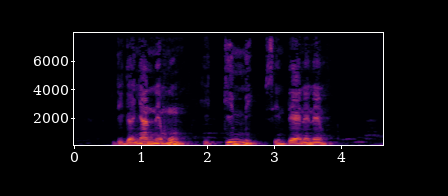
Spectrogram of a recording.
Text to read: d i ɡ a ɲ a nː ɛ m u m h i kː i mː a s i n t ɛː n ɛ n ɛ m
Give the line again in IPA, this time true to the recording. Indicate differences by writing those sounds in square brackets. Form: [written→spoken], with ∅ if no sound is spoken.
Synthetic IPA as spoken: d i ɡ a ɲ a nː ɛ m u m h i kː i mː [a→i] s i n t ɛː n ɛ n ɛ m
